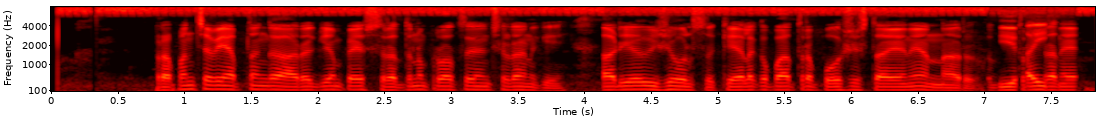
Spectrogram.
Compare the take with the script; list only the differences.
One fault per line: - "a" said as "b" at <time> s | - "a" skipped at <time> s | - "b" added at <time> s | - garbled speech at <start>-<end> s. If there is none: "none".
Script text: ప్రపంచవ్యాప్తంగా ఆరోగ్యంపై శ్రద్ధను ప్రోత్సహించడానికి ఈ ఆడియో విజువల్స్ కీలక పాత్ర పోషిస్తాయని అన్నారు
- "ఈ" skipped at 3.8 s
- garbled speech at 7.0-7.7 s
